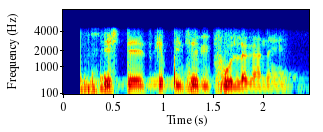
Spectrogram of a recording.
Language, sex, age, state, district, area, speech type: Hindi, male, 18-30, Rajasthan, Jodhpur, urban, conversation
